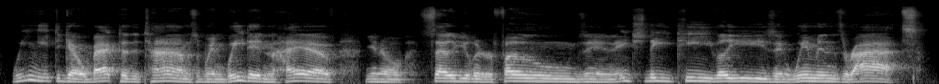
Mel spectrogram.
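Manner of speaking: put-on, broad, laid-on Southern accent. Mocking backward people's wishes in a southern accent. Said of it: "I used a Southern accent just then".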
